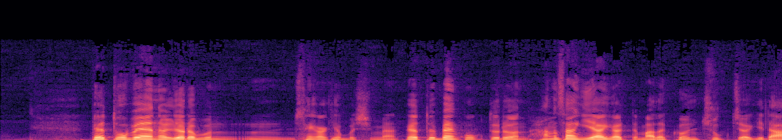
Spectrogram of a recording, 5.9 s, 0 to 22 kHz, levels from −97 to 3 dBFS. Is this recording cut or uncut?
uncut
